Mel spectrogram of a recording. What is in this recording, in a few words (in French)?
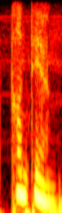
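"trente un", French; cat numeration doigts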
